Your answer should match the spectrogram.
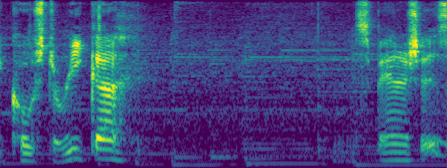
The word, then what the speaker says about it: costa: Now this one, some people might confuse this and think it means cost. And in English, the way you'd probably pronounce that is costa, right?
